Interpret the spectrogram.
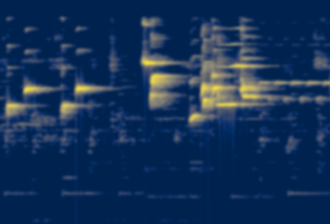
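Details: Goldfinch song in brief, bright chirps that rise into a dense, liquid twittering phrase, with a faint low steady tone in the background.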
